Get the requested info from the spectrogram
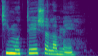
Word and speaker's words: Timothée Chalamet: Also, wenn man wirklich Französisch das ausspricht, ist das Timothée Chalamet. – Das reicht sich das ja. Das ist ja viel geiler. Timothée Chalamet.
